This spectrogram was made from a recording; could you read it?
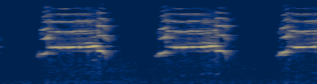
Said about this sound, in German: Ein Hilfeschrei? Auch wieder falsch. So klingt eine bestimmte, ziemlich gut gelaunte Unterart des Kakadus.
